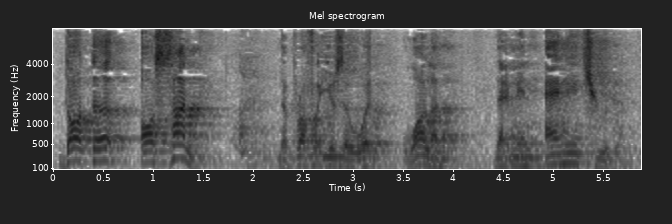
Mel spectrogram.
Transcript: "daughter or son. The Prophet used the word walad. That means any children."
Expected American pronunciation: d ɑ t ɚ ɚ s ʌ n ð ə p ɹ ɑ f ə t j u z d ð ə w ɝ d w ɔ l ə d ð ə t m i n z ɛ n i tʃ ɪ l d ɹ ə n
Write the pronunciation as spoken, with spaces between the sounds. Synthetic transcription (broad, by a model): d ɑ t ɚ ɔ s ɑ n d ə p ɹ ɑ f ə t j u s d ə w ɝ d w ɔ l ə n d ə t m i n ɛ n i tʃ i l d ɹ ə n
